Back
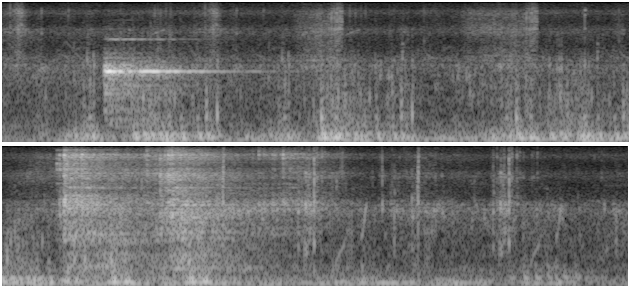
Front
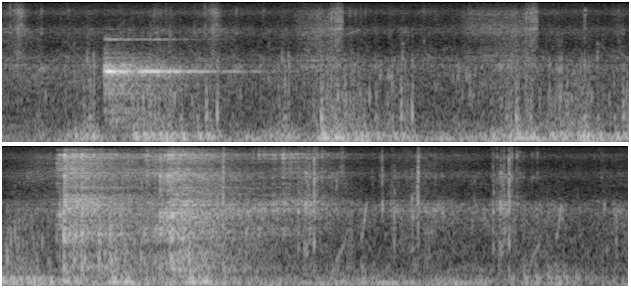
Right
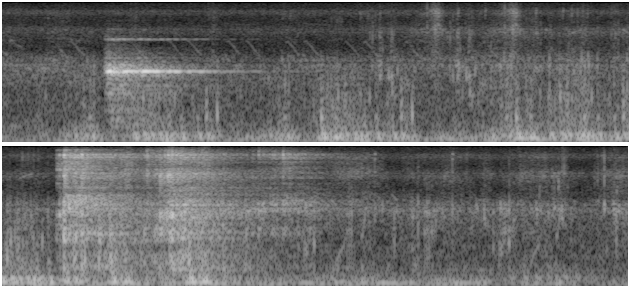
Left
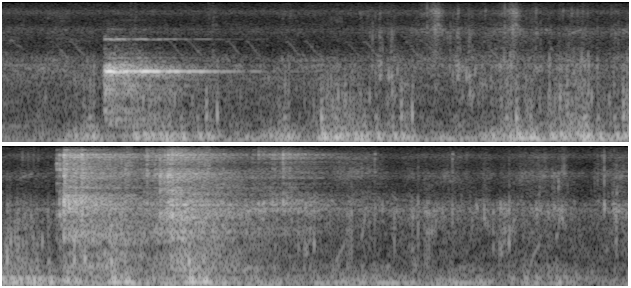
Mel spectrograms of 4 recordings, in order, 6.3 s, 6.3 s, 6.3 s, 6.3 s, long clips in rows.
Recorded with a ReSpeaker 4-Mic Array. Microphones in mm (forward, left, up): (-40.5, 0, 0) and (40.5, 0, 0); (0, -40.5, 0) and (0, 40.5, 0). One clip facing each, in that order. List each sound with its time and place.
0.5 s a piano: 100° left, 5 m
3.4 s crushing: 35° right, 1.7 m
